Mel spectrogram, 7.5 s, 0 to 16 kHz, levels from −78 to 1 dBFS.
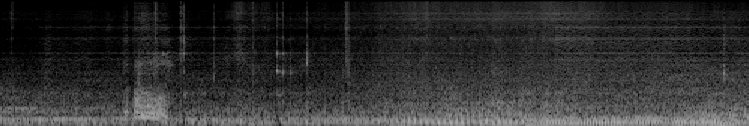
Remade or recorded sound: remade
